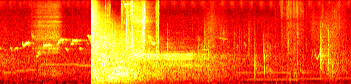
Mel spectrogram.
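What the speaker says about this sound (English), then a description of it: "That looks like it was a good shot." A single loud rifle shot in the hunting video game Way of the Hunter, a sharp blast followed by a long fading echo and rumble, with faint ambient game sounds before and after.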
